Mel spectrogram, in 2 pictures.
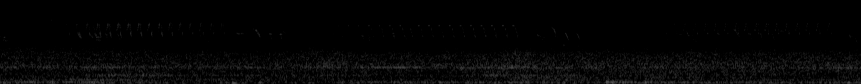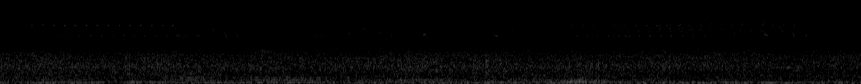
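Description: A small bird's rapid, dry, high trill, each about two seconds long, repeated five times over faint steady outdoor noise.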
